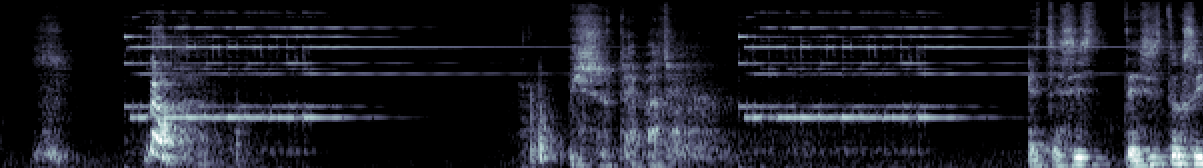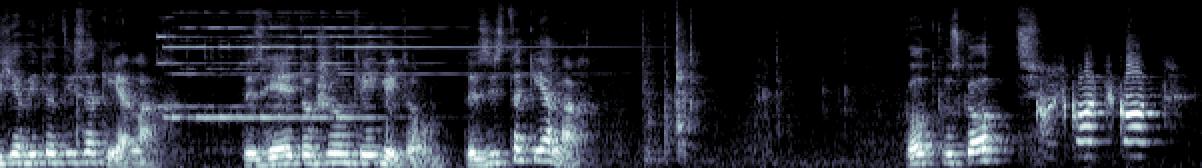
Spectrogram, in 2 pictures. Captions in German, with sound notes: *Telefon klingelt* Bist du deppert! *Telefon klingelt* Das ist doch sicher wieder dieser Gerlach. Das höre ich doch schon am Klingelton. Das ist der Gerlach. Gott, grüß Gott. – Grüß Gott, Gott.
